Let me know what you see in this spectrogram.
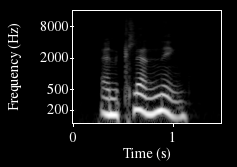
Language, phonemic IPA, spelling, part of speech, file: Swedish, /ˈklɛnːɪŋ/, klänning, noun, Sv-klänning.ogg
- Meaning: a dress (woman's garment that covers the upper body (going over the shoulders) and includes a skirt below the waist)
